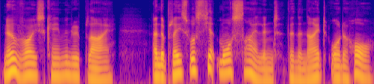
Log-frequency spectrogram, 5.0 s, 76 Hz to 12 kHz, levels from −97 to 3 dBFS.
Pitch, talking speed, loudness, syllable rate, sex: 125 Hz, 215 wpm, -19 LUFS, 5.1 syllables/s, male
